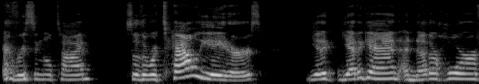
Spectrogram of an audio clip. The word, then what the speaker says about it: Retaliators: title of this because you want to say the retailers but it's not it's the retaliators there we go I always always almost make that mistake every single time so the retaliators yet yet again another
